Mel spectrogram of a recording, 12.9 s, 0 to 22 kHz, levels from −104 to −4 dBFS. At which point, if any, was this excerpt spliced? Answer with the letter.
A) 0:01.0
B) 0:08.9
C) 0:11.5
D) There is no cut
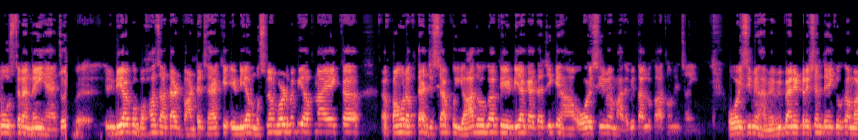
A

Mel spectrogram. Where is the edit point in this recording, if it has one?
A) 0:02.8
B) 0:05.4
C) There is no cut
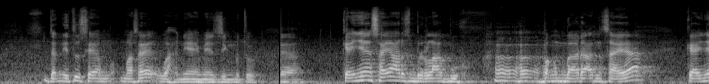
A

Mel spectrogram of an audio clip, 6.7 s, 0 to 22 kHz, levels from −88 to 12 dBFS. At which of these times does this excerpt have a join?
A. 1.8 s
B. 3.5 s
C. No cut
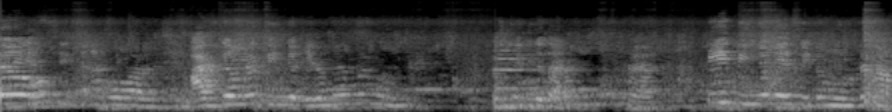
B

